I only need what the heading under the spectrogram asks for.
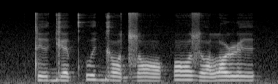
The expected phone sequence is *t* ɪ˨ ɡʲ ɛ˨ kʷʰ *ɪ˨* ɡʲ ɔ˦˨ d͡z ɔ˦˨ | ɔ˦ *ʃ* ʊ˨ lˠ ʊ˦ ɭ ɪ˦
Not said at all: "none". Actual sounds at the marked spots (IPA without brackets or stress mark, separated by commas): t, ɪ˦, z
